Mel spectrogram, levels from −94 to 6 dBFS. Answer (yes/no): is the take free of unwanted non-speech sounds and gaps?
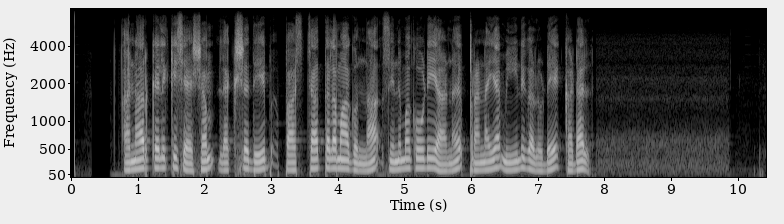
yes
